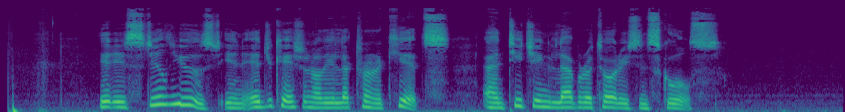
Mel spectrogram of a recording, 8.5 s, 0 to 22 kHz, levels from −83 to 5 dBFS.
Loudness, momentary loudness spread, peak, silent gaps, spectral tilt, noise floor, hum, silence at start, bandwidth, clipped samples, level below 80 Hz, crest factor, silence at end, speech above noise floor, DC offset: -24 LUFS; 8 LU; -10 dBFS; none; -4.5 dB/octave; -54 dBFS; none; 0.1 s; 16 kHz; under 0.1%; -44 dBFS; 14 dB; 0.6 s; 31 dB; under 0.1%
